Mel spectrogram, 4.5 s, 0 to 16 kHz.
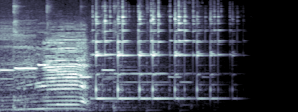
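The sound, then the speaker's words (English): A cow lets out a long, low moo that sinks in pitch, then a cowbell clanks in a quick, steady run of about eight metallic strikes, each ringing briefly before the next. “100 bells, and we get 2 florins.”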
